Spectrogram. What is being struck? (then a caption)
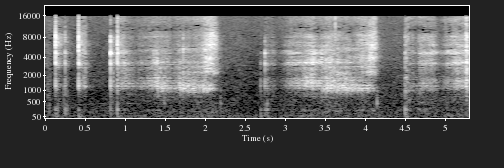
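Small varnished wooden chest. Long nails tap and scratch the front and lid of a small, hollow, varnished wooden chest with metal corner fittings and a latch, held in the hands. Sharp, dry taps are scattered between longer, bright, hissing scratch strokes that rise and fade. The overall level stays quiet and close, with almost no low end.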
